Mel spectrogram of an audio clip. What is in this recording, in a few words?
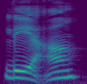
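"two liang3", Mandarin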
